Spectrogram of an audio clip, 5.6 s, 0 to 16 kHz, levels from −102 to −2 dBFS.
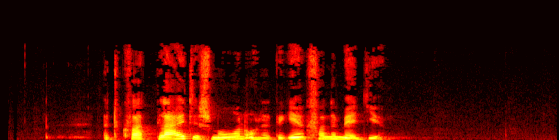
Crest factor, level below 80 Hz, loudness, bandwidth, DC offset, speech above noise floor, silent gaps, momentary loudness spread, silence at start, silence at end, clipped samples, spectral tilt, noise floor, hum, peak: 22 dB; -80 dBFS; -23 LUFS; 10.5 kHz; under 0.1%; 56 dB; none; 14 LU; 1.05 s; 1.75 s; under 0.1%; -7 dB/octave; -79 dBFS; none; -4 dBFS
